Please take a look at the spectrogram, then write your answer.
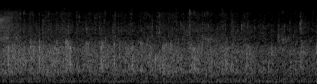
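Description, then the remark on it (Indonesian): Sustained applause from a crowd for Jesus, a dense steady wash of clapping that holds at an even loudness for several seconds with no talking over it. “Tepuk tangan yang paling meriah buat Yesus.”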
